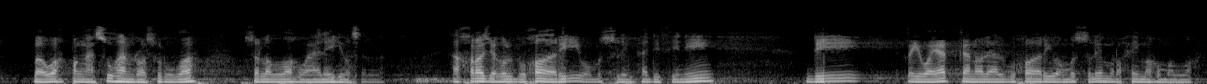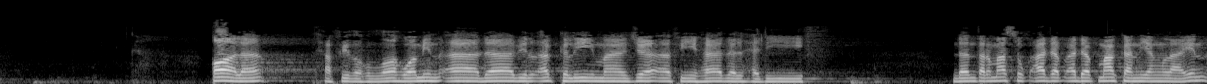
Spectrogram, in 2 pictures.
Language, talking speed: Indonesian, 80 wpm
